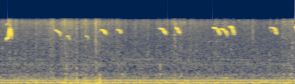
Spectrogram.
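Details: Five-day-old Dutch bantam and Barbu d'Anvers chicks in a brooder under an electric hen, giving scattered thin high peeps over a steady low electrical hum.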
